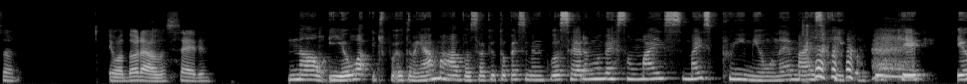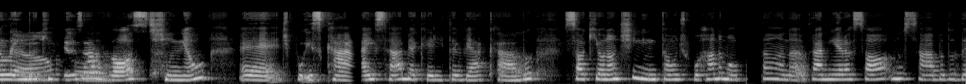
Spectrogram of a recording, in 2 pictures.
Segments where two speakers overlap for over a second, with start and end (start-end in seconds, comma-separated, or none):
9.6-10.8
